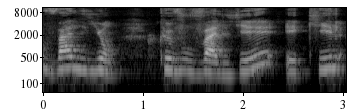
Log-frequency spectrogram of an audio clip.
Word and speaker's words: valions: On supprime le i et on supprime un l, la prononciation valions, que vous valiez et qu'il vaille.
